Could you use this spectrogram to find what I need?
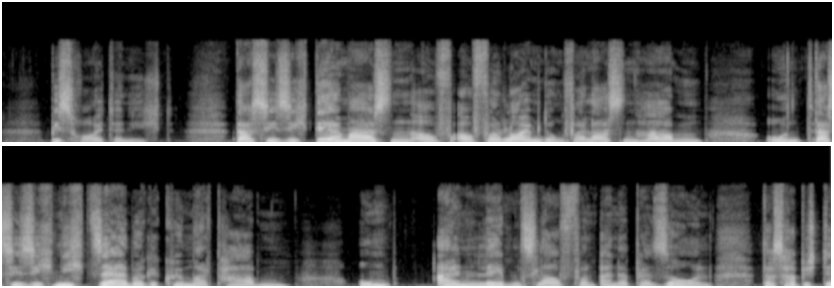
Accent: Germany; ich bin Deutsche und politisch verfolgt.

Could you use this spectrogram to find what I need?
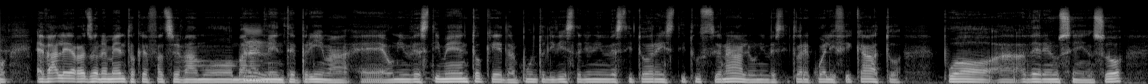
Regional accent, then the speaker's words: Imola, Emilia-Romagna, Italy

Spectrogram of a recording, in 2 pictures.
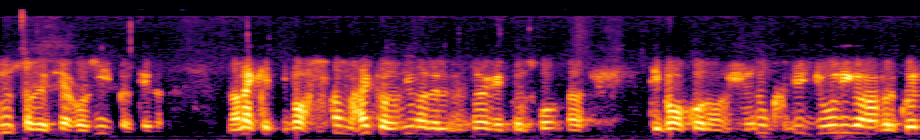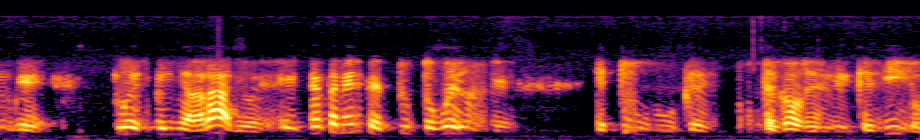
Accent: Rome, Lazio, Italy; born there; now in Milan, Italy; io sono nato a Roma, ma non sono un romano abbastanza tipico

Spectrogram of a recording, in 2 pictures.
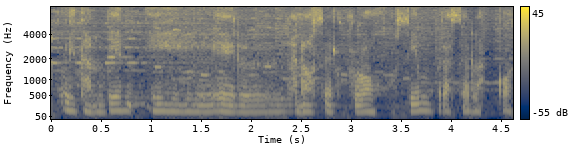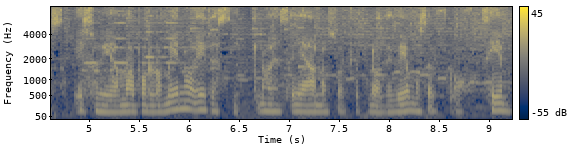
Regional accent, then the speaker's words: Chuyuta, Arica y Parinacota, Chile; also born or lived in Caquena; yo soy de Chuyuta, Comuna General Lago, pero mi nacimiento es en el pueblo de Caquena, estancia Ajachacala, el que pertenece a la comuna de Putre. Según cuenta mi mamá, que hemos vivido después que yo nací ahí, hemos vivido como unos 5 o 6 meses.

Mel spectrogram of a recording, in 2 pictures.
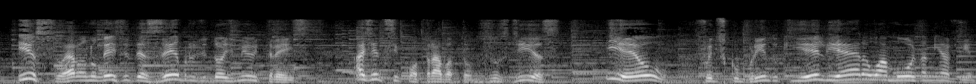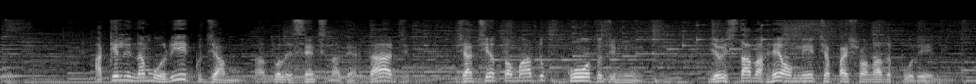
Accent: São José dos Pinhais, Paraná, Brazil; now in Alta Floresta, Brazil; Eu sou paranaense, de São José de Pinhais, e meu marido também. Nós éramos namoradinhos nos tempos de adolescência, mas ele teve que se mudar de lá para cá para vir morar em Alta Floresta.

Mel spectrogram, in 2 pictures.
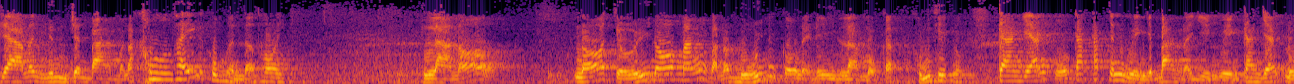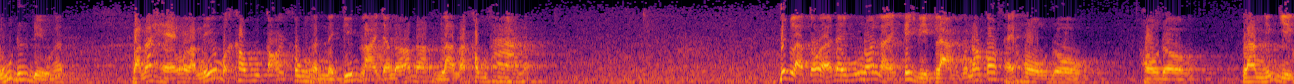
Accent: Trà Ôn, Vĩnh Long, Vietnam; ở quê tôi ở Trà Ôn á, có một cái chuyện mà ngày hôm nay vẫn còn di chứng lại đó.

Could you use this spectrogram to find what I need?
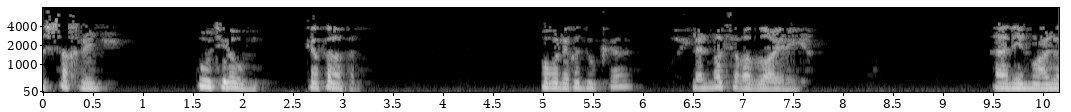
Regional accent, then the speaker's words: Damascus, Damascus Governorate, Syria; كما يقال عندنا في دمشق.

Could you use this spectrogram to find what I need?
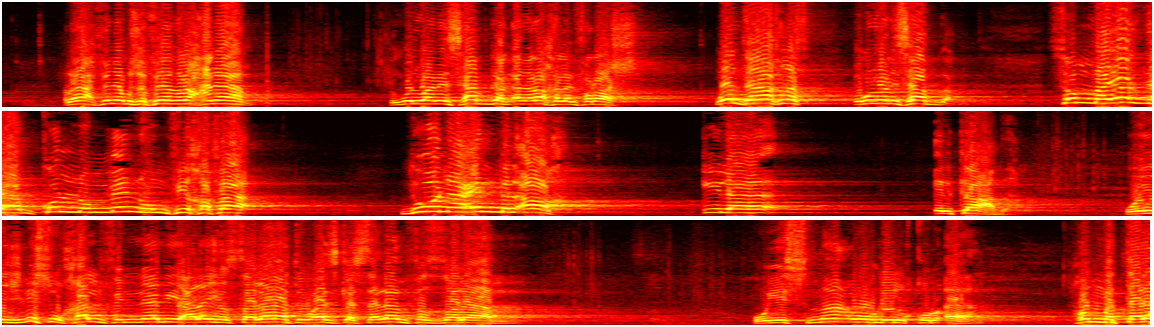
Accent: Egypt; عندنا لازمة كمصريين يعني مسكة في اللسان

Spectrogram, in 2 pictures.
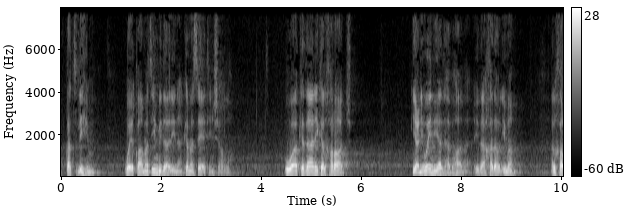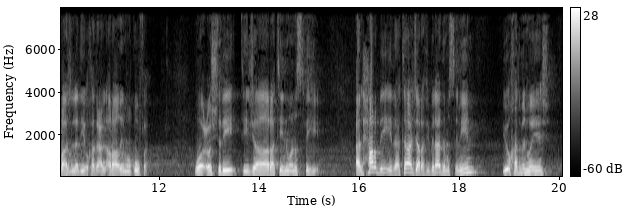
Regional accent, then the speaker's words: Saudi Arabia; ولله الحمد إحنا عندنا في السعودية الآن لا يوجد إيش؟ أهل ذمة

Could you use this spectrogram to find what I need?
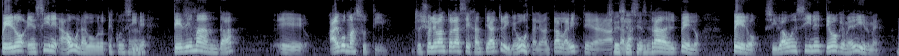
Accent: La Plata, Buenos Aires Province, Argentina; como platense nacido y criado que soy

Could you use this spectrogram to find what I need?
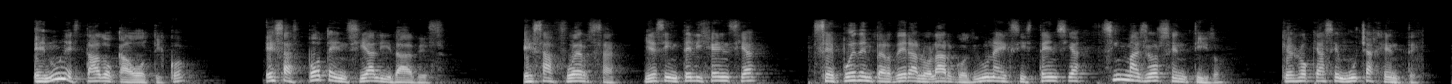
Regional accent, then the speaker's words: Argentina; En mis viajes y también en mi país, en Argentina

